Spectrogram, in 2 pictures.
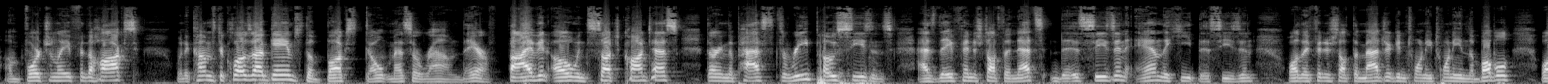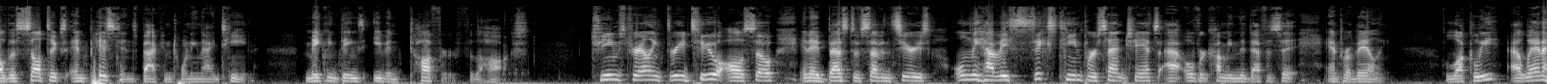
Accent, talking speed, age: American, 165 wpm, 10-29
